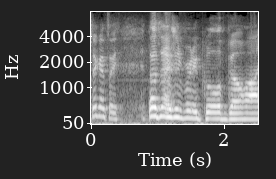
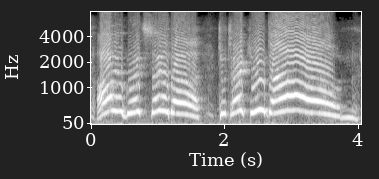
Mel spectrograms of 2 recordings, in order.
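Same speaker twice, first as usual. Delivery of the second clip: high, loud, very slow hero proclamation; heroic declaration; 10 semitones higher, 6 dB louder, much slower than usual. Retold or imitated. Gohan bursting in on robbers, slow loud hero proclamation. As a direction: boom it out like a costumed hero.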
